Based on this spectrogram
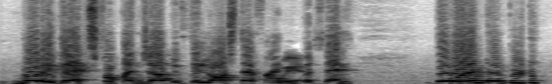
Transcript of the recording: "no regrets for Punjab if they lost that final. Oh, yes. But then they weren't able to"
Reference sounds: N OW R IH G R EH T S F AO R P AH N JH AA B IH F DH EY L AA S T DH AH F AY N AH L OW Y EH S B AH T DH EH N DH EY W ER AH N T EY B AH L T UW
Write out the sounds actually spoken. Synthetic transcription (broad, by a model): N OW R IH G R EH T S F AO R P AH N JH AA B IH F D EY L AA S T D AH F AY AH B AH T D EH N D EY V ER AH N T EY B AH L T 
